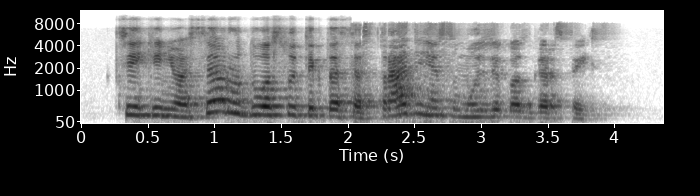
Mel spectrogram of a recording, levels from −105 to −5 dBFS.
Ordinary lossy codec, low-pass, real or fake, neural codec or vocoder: Opus, 16 kbps; 7.2 kHz; real; none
